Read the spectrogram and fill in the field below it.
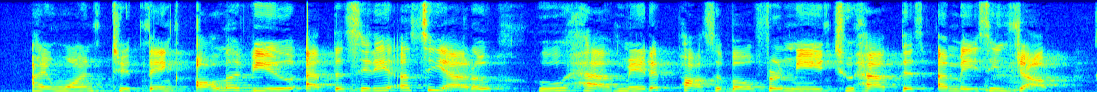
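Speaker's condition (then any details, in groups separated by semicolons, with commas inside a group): No condition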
